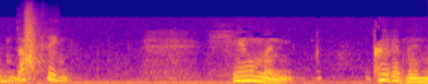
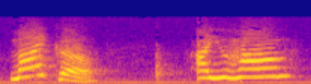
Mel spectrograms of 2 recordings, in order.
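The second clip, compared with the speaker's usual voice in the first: raised voice searching for her son; calling out; 14 semitones higher, slower than usual. Acted. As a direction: call up the stairs to find him. Calling through the house.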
